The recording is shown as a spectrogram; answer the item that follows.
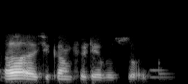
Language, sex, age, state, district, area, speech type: Kashmiri, male, 30-45, Jammu and Kashmir, Srinagar, urban, conversation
